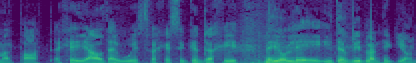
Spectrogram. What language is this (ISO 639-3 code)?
cym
